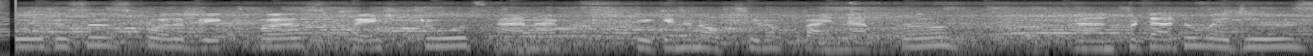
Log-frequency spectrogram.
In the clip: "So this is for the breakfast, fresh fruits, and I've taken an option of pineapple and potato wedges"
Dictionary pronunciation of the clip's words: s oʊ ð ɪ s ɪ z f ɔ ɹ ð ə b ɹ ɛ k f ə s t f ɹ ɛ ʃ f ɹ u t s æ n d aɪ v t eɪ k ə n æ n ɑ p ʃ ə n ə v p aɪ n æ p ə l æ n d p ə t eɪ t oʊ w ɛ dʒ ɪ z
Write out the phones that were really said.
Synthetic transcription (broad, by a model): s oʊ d ɪ s ɪ z f ɔ ɹ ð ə b ɹ ɛ k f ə t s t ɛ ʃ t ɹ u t æ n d aɪ v t eɪ k ə n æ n ɑ p ʃ ə n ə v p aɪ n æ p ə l æ n d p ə t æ t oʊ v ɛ dʒ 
